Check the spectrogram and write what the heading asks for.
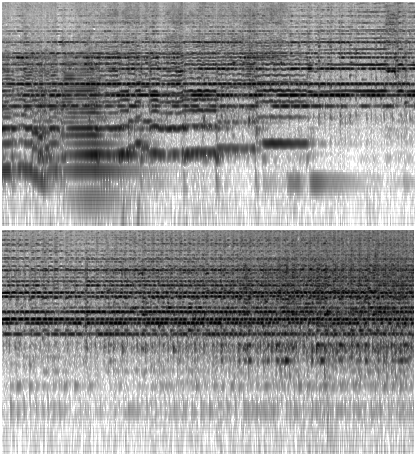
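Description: String quartet playing. Moving lower lines in the first few seconds give way to long-held high notes.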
